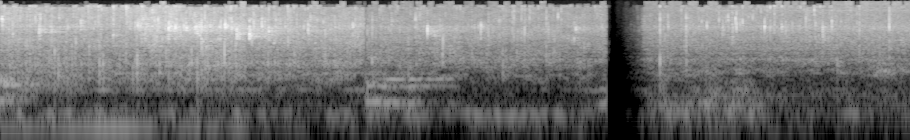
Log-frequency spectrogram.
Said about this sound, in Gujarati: એની અંદર આપણે બટાકીઓને તળી લઈશું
